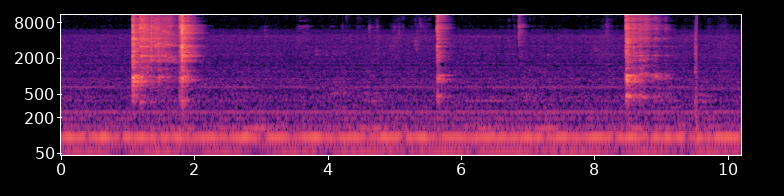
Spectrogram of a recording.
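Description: Metal spoon clinking against a ceramic plate and bowl while ingredients are spooned out: two sharp clinks about a second in, then single clinks later, over a steady low hum.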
